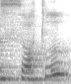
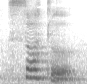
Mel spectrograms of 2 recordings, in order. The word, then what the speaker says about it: subtle: So that the pronunciation of this word is subtle. So the B is totally silent. It's just subtle.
